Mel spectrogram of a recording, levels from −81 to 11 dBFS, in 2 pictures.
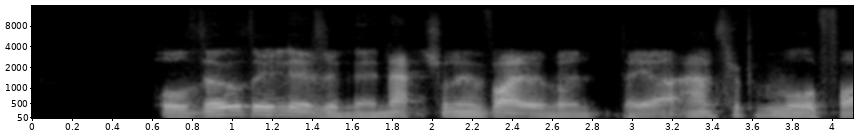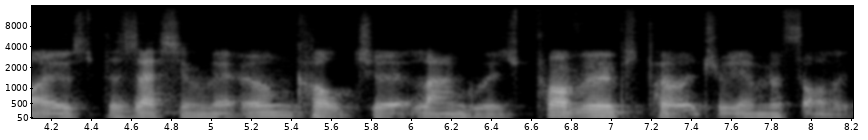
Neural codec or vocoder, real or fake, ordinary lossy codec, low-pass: codec, 44.1 kHz, 2.6 kbps, DAC; fake; none; 14.4 kHz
